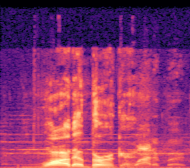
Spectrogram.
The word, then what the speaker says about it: Whataburger: In Texas, we pronounce it Whataburger. Whataburger. Did I say it right? No.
